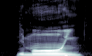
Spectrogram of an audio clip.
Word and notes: limony: sanlucasquiavini

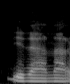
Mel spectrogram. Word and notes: ananar: Wamesa

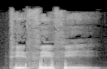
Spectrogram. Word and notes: vivivii: Raga

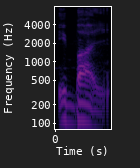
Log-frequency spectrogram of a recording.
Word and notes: ibai: Biak

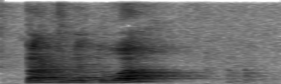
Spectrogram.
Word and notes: paramatua: futuna aniwa

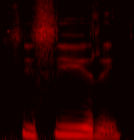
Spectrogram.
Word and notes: sasiri: wamesa

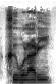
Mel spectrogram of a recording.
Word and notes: xwbo lariñ: Apatani

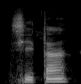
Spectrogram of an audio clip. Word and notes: sitañ: Apatani

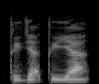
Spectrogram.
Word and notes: twja-twya: apatani

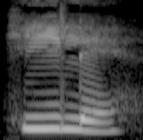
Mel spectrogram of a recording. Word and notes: hiile: Apatani

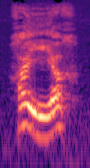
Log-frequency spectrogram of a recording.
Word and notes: xajax: Xyzyl

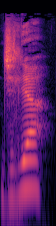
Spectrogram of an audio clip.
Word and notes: jifá: apatani

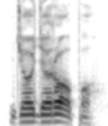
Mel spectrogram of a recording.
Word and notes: jojo ropo: Apatani

